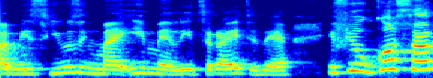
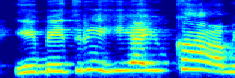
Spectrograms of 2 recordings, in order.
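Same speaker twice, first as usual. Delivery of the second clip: normal talking voice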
